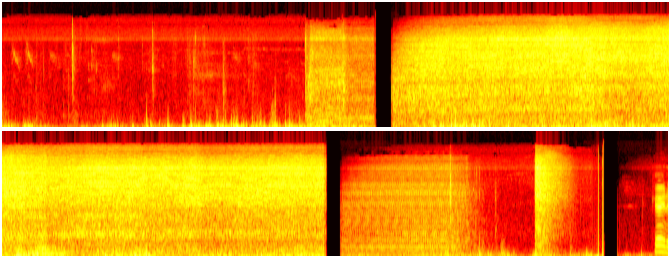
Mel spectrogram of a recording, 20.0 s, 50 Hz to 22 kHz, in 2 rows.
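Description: Pressure washer jet spraying water onto the muddy steel body of a John Deere 675B skid steer: a loud, steady hiss lasting about nine seconds that stops suddenly. A quieter stretch with a low hum follows, and a short burst of spray comes near the end.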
